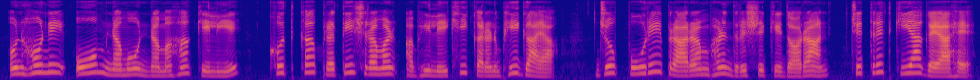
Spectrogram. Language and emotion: Hindi, neutral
